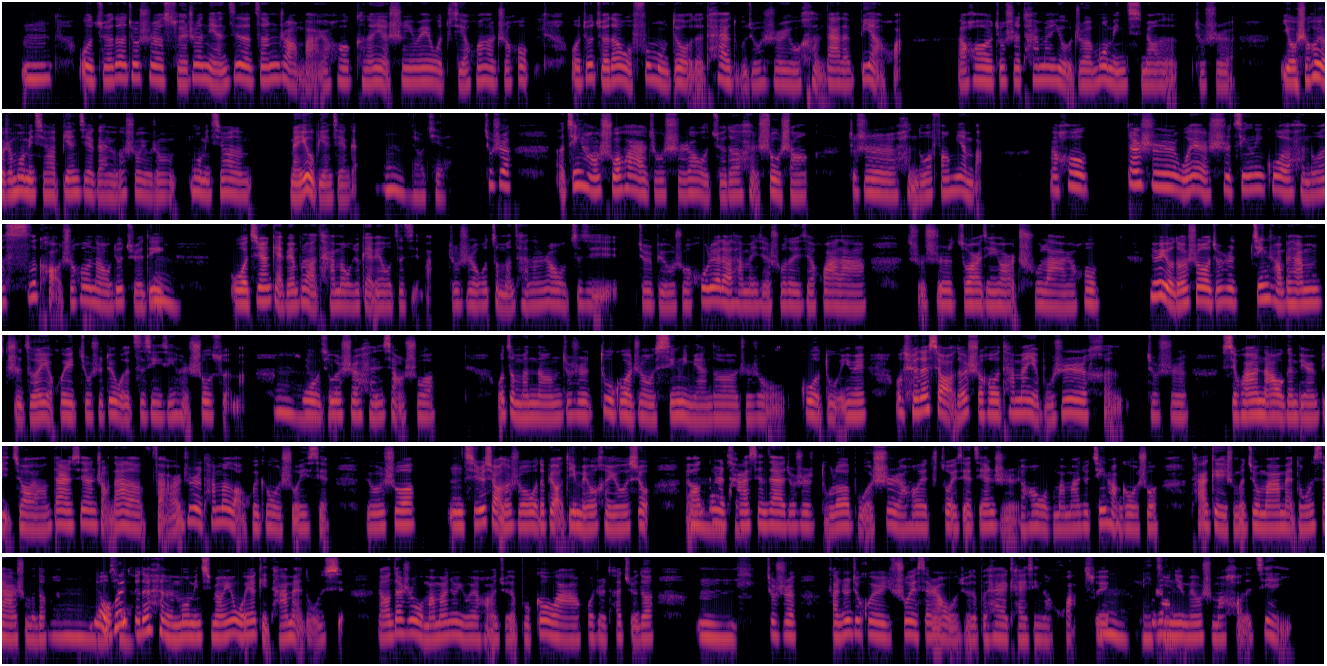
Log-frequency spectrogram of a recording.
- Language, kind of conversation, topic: Chinese, advice, 我怎样在变化中保持心理韧性和自信？
- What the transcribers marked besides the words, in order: none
